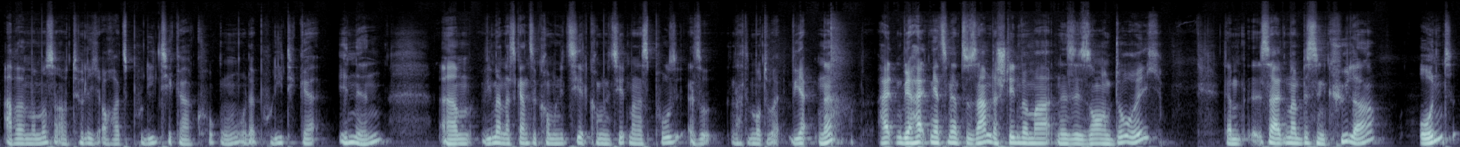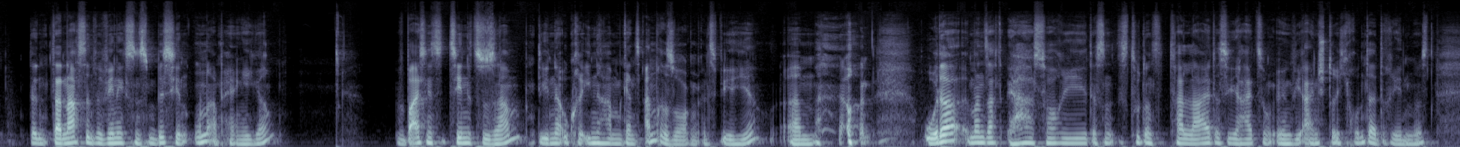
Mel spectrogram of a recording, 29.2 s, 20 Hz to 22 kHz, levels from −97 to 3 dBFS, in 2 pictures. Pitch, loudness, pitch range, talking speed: 130 Hz, -25 LUFS, 125-145 Hz, 190 wpm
